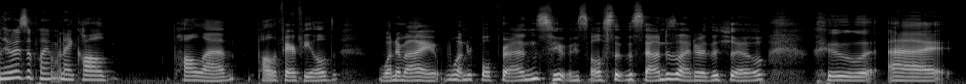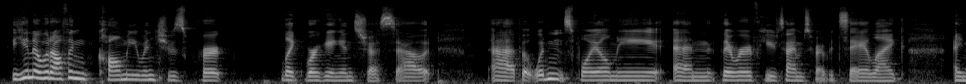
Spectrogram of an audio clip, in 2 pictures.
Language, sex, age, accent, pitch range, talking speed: English, female, 20-39, American, 175-200 Hz, 180 wpm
